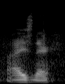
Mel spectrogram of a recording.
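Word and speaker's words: Eisnor: Eisner. – Isnor? How do you say his last name? – It's spelt O-R, but it's pronounced E-R.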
